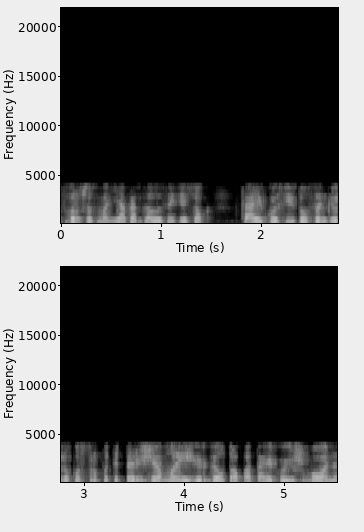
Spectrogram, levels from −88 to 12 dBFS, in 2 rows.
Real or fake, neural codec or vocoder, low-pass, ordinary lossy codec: fake; codec, 16 kHz, 4 kbps, X-Codec, HuBERT features, trained on LibriSpeech; 7.2 kHz; AAC, 16 kbps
